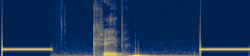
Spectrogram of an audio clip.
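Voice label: "crib", Welsh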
